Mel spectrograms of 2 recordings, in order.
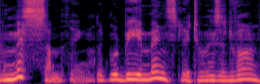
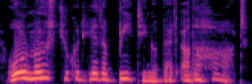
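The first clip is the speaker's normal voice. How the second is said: ordinary delivery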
